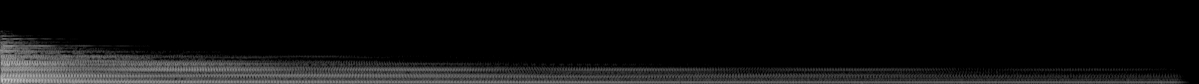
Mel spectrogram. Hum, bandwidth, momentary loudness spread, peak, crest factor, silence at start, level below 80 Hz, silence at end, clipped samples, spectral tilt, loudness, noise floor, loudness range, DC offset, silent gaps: none; 16.5 kHz; 22 LU; -6 dBFS; 26 dB; 0 s; -58 dBFS; 0.25 s; under 0.1%; -8 dB/octave; -32 LUFS; -52 dBFS; 18 LU; under 0.1%; none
